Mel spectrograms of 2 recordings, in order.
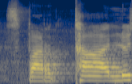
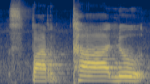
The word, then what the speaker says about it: സ്പർദ്ധാലു: ഈ വാക്ക് ഒന്നിച്ച് ചൊല്ലാനുള്ളതാണ് സ്പർദ്ധാലു ശതമഖ സ്പർദ്ധാലു ധ എന്നുള്ള അക്ഷരം നന്നായിട്ട് ഉറപ്പിച്ചു പറയാനുള്ളതാണ് ശതമഖ എന്നുള്ളതിന്റെ ഖ എന്നും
